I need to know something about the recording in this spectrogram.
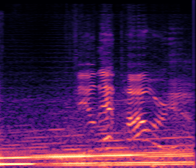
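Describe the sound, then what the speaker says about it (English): A race car accelerates at full throttle on a Las Vegas track, its engine droning loud and steady with a rising pitch, while an instructor's voice talks over it. "Adding gas, full throttle."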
